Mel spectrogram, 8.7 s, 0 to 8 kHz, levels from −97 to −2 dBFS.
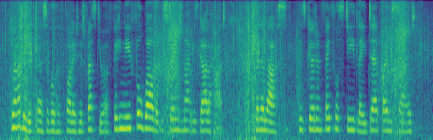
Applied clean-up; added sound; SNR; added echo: none; Tearing; 9 dB; none.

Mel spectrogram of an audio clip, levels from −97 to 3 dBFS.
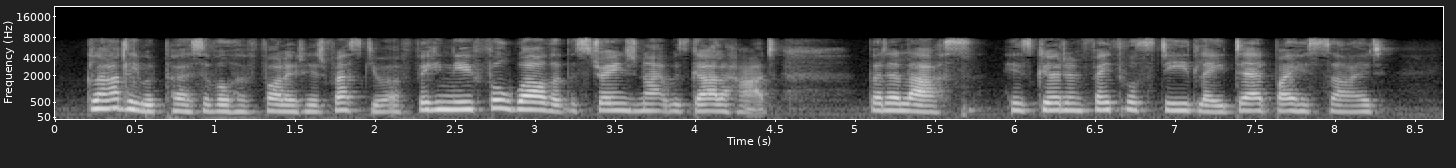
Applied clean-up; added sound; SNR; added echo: none; none; none; none.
